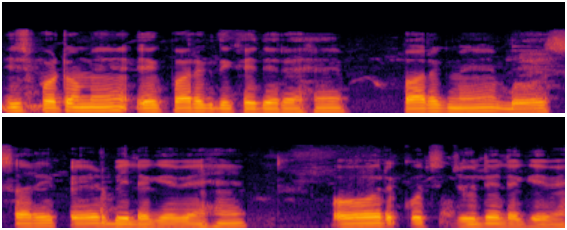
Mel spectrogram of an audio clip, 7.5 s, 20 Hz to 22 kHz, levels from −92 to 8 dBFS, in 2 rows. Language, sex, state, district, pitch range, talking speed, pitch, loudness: Hindi, male, Rajasthan, Bikaner, 100-115 Hz, 190 wpm, 105 Hz, -17 LUFS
